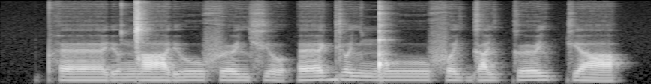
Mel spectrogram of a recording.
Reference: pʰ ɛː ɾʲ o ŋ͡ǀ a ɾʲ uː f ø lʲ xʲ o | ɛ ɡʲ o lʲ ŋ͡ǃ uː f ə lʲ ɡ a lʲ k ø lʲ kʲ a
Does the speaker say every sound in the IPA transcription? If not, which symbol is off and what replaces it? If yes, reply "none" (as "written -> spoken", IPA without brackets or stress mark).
none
